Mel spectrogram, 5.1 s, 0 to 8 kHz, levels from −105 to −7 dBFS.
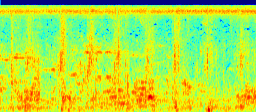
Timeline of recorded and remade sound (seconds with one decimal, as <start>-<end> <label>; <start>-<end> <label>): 0.0-1.0 recorded; 1.0-2.1 remade; 2.1-3.2 recorded; 3.2-3.9 remade; 3.9-5.1 recorded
